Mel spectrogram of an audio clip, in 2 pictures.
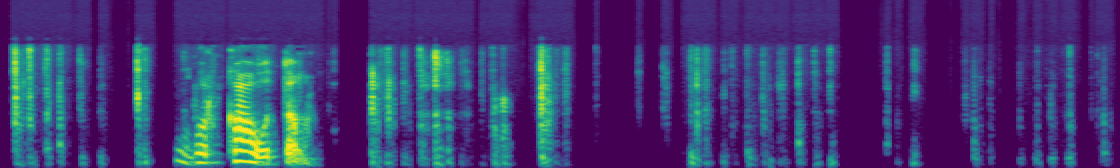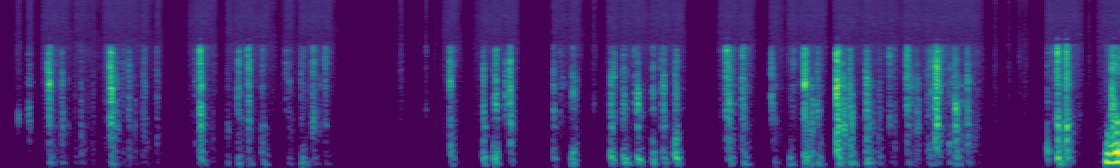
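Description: Touch typing on a computer keyboard: sparse, irregular key clicks scattered across the whole stretch, with a short burst of nearby speech early on and quiet gaps between keystrokes.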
